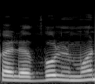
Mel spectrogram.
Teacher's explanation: د ظ مخرج چې دی دا د ذل په شان دی، زموږ ژبه به د بر غاښونو د لاندې راځي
